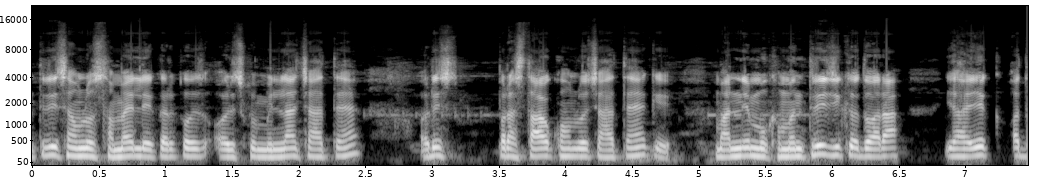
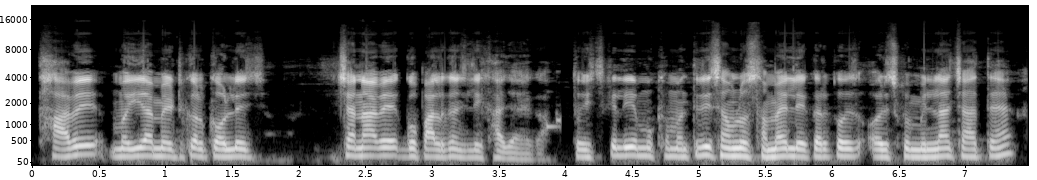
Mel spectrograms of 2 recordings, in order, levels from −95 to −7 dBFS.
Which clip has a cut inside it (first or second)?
second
